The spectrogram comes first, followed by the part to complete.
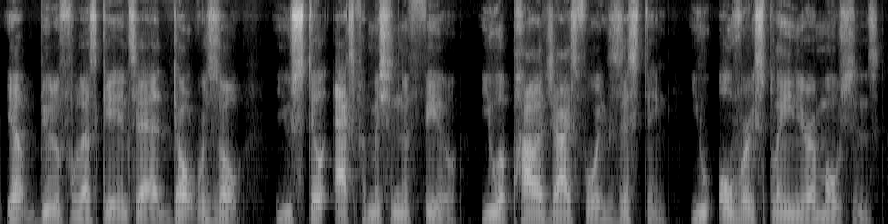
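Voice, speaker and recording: A man's voice: medium pitch, normal speed, hardly any pauses, mellow. A man hosting a casual livestream, greeting viewers and steering the topic. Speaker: livestream host.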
